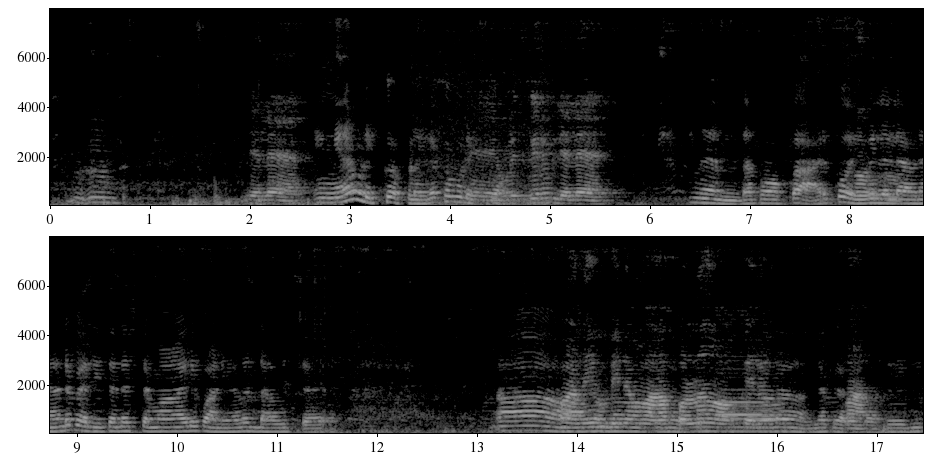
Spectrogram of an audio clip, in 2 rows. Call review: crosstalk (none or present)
present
